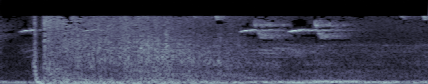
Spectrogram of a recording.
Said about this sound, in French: C'était donc les oiseaux en direct live de mon appartement.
